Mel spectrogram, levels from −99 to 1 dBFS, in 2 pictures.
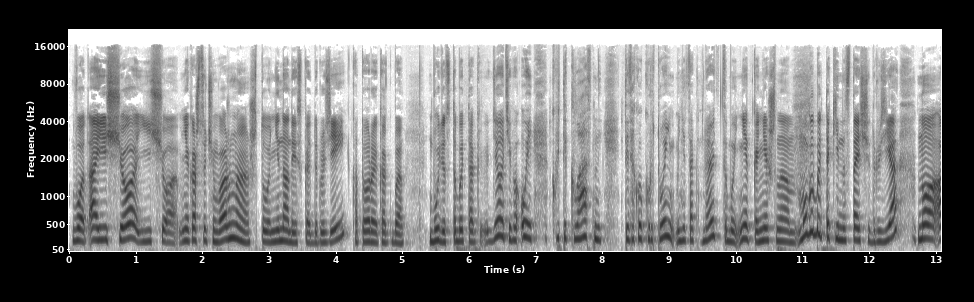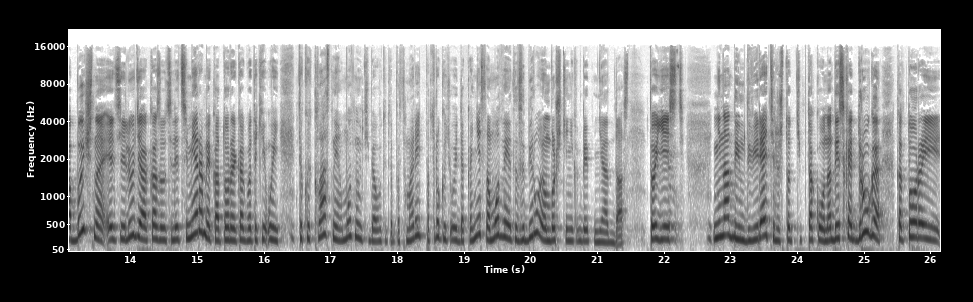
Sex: female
